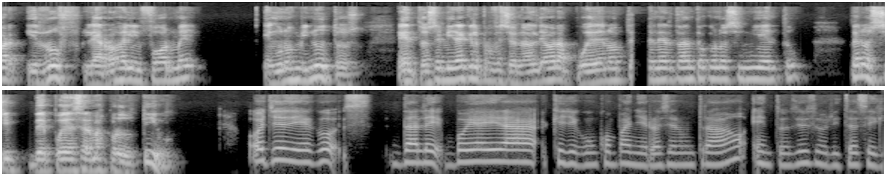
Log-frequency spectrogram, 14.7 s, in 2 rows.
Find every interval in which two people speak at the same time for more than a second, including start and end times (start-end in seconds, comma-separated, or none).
none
